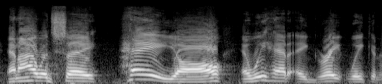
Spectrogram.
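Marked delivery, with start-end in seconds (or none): 1.2-2.3 loud Southern "Hey, y'all" back; preacher's Southern reply; Southern greeting. Retold or imitated. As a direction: answer with a hearty East Tennessee twang. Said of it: "I still know the Southern".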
